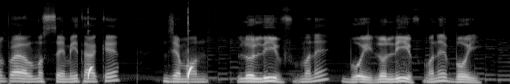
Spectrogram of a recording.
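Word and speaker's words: les livres: জিনিস মাথায় রাখতে হবে ফরাসিতে বেশিরভাগ ক্ষেত্রেই কখনোই শেষের বর্ণটা উচ্চারিত হয় না যেমন ইংলিশ যদি আমরা এটাকে উচ্চারণ করতাম লিভরেস বাট এইটা কখনোই না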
